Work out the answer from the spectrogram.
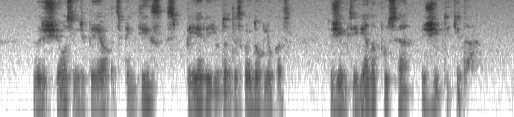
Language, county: Lithuanian, Vilnius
